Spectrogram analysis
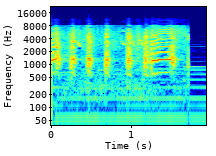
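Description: A hen clucks in a quick run of about six harsh, throaty notes, roughly four a second, ending in a longer drawn-out nasal cluck.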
